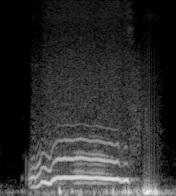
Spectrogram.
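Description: A woman's voice holding one steady, wordless note for about a second after a short rise in pitch, like a drawn-out 'mmm'. A couple of low thumps follow near the end.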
